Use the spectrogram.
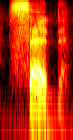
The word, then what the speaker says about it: said: Next up, we have the word said. Okay, short E sound.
